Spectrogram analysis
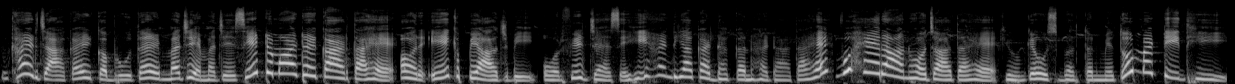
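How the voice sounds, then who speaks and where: A woman narrates a scripted children's tale at a slow pace. Her voice is high and very expressive in its rise and fall. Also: no echo.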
